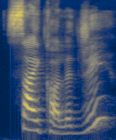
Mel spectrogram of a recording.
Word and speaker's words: psychology: Psychology, honorable, knowledge, leukemia. இப்போ நீங்கள் இந்த 4 வார்த்தைகளை பார்த்தீங்கன்னா இதில் சைக்காலஜியில் ப வந்து silent, honorableல h silent, knowledgeல k silent.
